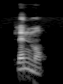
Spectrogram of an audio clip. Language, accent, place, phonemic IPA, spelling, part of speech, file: French, France, Lyon, /plɛn.mɑ̃/, pleinement, adverb, LL-Q150 (fra)-pleinement.wav
- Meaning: completely, all over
